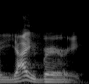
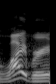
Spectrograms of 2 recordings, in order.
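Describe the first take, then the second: First: The word begins with a Y sound. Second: The word begins with an L sound. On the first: "her L sound ... is a Y sound" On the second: "It's not the library"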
